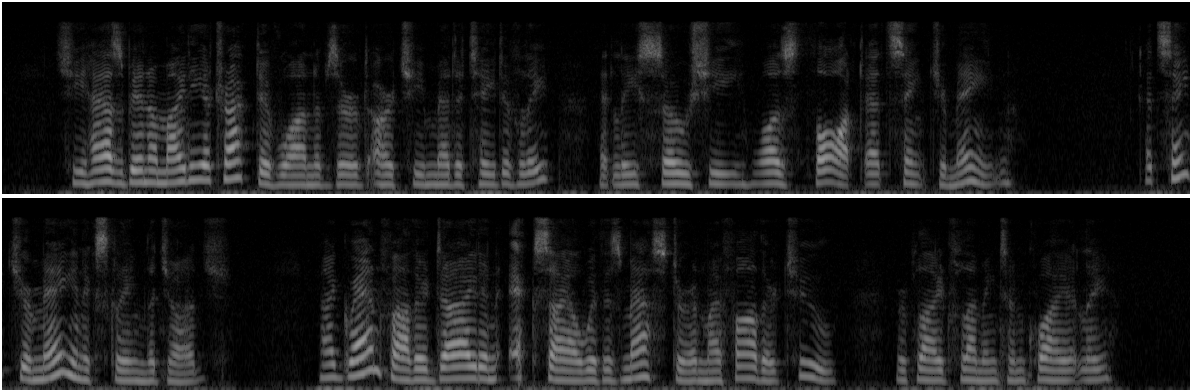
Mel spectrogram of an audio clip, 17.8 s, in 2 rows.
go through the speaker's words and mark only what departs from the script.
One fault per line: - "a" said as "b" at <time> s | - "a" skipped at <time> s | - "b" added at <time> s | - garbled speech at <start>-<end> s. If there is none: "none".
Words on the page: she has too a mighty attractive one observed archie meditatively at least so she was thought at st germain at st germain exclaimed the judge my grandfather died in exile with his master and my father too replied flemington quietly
- "too" said as "been" at 0.9 s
